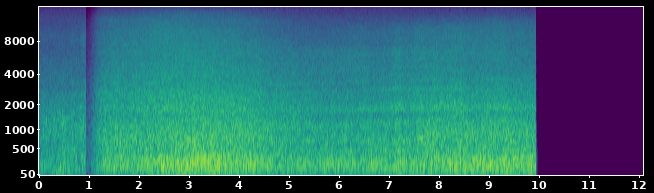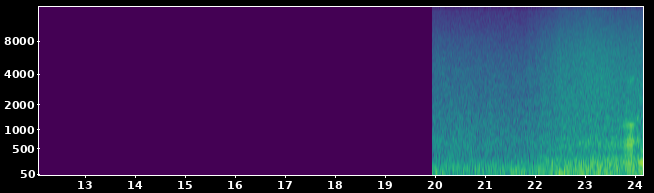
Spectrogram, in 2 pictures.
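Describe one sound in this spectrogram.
Waves break and crash with a steady roar.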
